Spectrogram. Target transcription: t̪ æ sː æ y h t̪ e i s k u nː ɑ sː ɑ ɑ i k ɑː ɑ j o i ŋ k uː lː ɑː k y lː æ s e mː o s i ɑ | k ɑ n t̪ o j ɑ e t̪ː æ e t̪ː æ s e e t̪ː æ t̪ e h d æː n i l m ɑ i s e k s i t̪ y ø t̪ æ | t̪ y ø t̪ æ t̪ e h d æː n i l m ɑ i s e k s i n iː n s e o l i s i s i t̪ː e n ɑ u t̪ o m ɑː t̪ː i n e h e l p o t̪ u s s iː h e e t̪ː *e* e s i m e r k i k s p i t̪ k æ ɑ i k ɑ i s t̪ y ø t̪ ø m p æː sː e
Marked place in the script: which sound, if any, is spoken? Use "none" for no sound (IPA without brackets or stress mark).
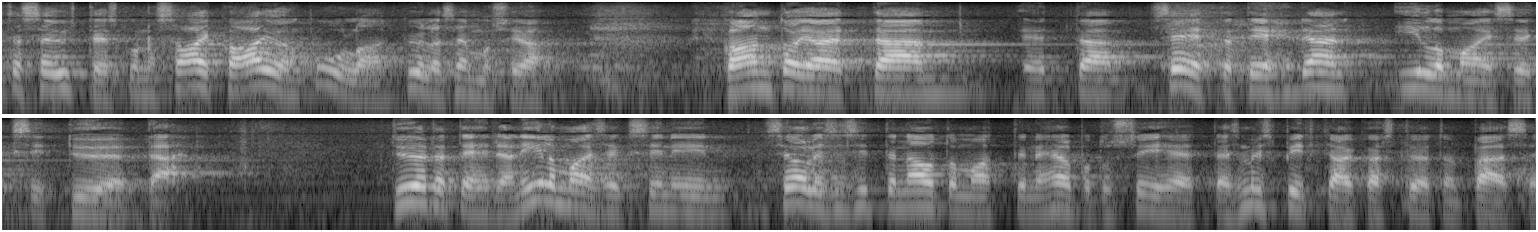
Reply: æ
